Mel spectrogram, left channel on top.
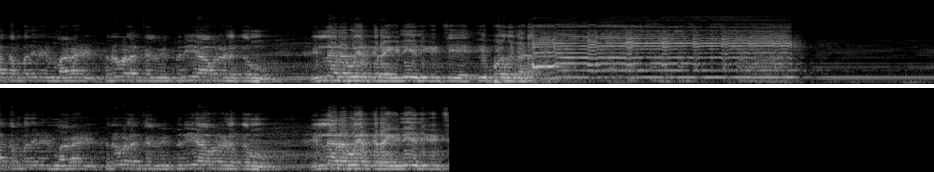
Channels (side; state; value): right; drops out; at 4.5 s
